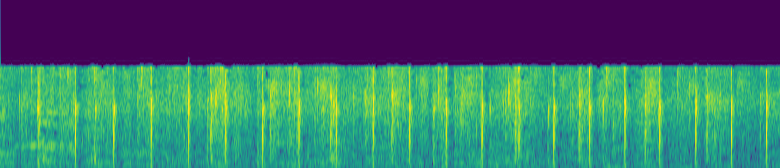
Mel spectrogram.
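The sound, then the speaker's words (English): Audience applause given to the Lord: a steady flurry of sharp, crisp claps overlapping in an uneven rhythm, moderately loud, continuing for several seconds with no talking over it. “Give the Lord a clap of.”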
